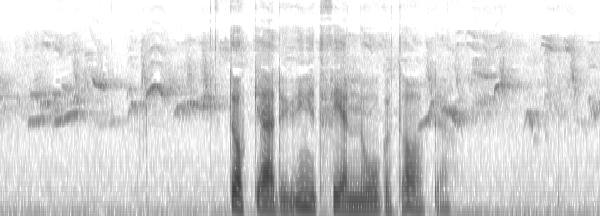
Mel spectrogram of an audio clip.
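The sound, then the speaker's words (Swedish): Birds chirp and twitter continuously in the open air, small high calls overlapping throughout, while a person speaks briefly in the middle, the birdsong carrying on quietly underneath. “Lyssna in fåglarna.”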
